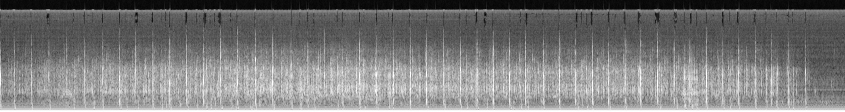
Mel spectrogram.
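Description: Large crowd applauding: dense, steady clapping that swells fuller in the middle and cuts off suddenly at the end.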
